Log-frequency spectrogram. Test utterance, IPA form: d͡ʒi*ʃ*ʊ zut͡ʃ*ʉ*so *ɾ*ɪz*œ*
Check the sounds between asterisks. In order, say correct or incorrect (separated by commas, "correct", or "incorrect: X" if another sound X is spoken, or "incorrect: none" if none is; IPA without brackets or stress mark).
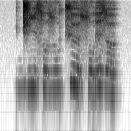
incorrect: s, incorrect: ø, correct, correct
